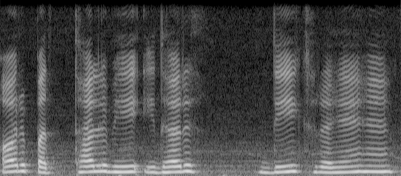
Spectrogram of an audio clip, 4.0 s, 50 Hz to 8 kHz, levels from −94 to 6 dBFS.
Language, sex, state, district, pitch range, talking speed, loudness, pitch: Hindi, female, Jharkhand, Ranchi, 235-260 Hz, 105 wpm, -15 LUFS, 250 Hz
